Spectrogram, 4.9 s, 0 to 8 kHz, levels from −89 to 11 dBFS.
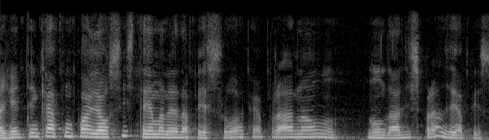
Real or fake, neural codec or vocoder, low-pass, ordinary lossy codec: real; none; 7.2 kHz; AAC, 48 kbps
